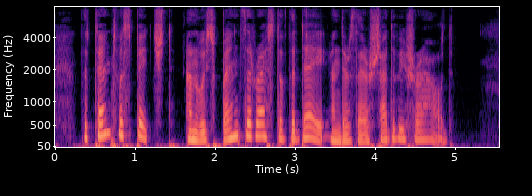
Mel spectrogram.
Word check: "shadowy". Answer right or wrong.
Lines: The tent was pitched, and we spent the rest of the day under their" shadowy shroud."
right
